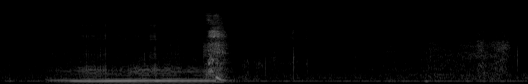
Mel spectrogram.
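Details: Snoring of a sleeping puppy indoors: a low, droning harmonic snore swells for over a second, ends in a sharp noisy sniff or snort near two seconds, then faint breathing follows in a quiet room.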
